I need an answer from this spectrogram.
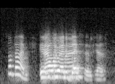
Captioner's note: chatter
